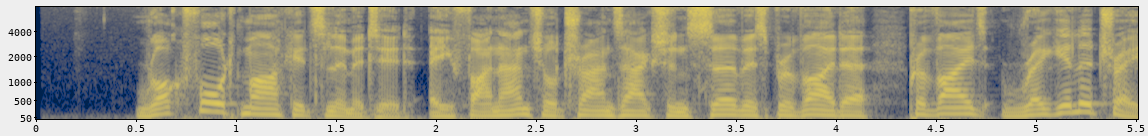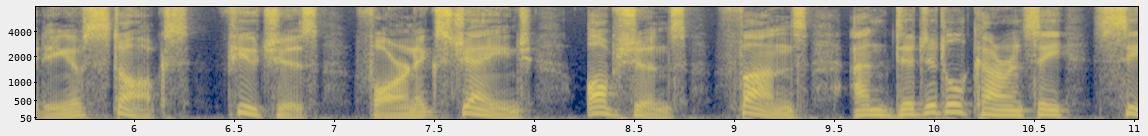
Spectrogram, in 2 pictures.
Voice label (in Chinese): 宣传片配音稿; BBC知名主播; 英国广播公司电台、电视台和英式英语配音; 一个富有内涵、热情的英国人，英国广播公司的主播，有深度，有个性，如果需要，有很强的权威性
